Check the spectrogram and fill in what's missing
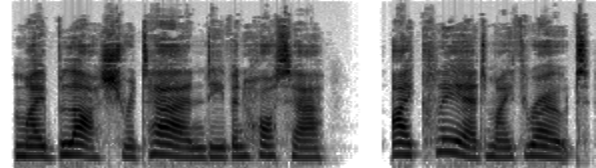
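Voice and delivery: plain reading voice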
